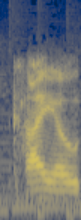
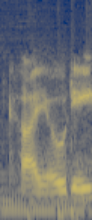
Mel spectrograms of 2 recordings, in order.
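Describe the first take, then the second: First: It has a Midwestern or Western US pronunciation. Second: It has an Eastern US pronunciation. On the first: The speaker is from the Midwest or West. "Guys from the kind of the Midwest or West will say" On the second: The speaker is from the East. "Guys from back east say coyote"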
